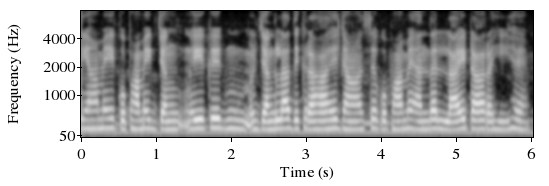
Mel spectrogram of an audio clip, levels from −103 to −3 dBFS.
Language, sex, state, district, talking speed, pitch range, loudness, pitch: Hindi, female, Bihar, Begusarai, 190 wpm, 195-215 Hz, -17 LUFS, 205 Hz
